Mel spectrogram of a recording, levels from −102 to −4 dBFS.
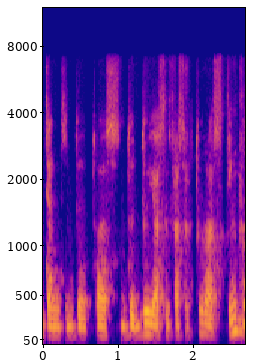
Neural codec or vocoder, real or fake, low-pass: none; real; 7.2 kHz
